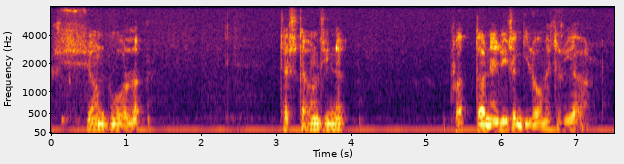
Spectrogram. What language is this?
Finnish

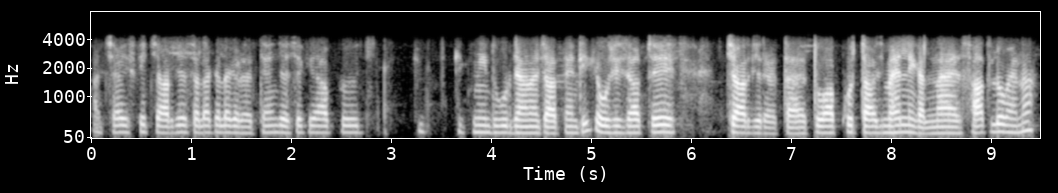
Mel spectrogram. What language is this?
Urdu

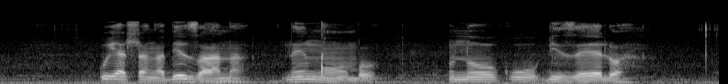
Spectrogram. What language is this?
Xhosa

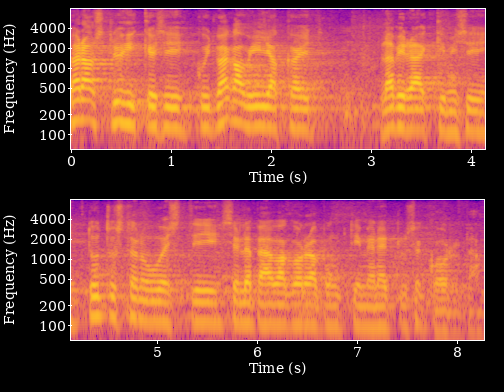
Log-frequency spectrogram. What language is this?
Estonian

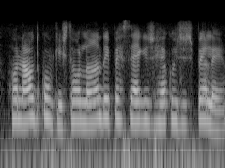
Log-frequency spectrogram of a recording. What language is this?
Portuguese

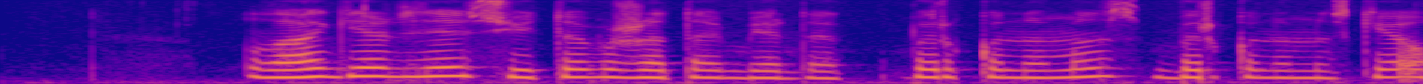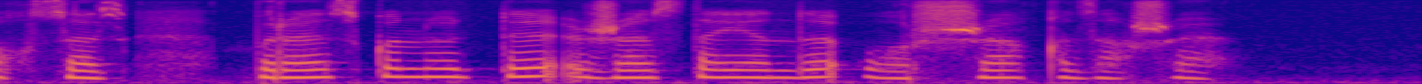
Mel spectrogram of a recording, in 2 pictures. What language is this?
Kazakh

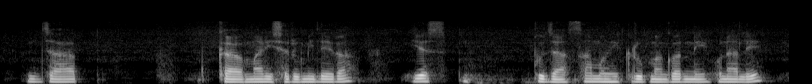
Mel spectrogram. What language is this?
Nepali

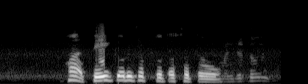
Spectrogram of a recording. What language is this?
Marathi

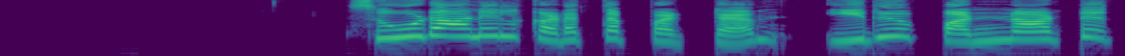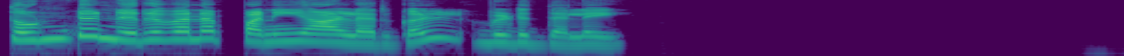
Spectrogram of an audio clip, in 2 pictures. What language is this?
Tamil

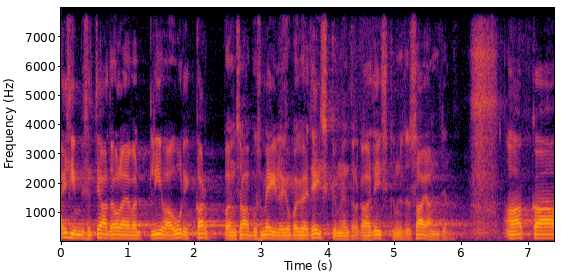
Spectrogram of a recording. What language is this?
Estonian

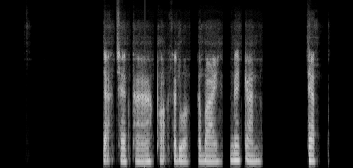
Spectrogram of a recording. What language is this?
Thai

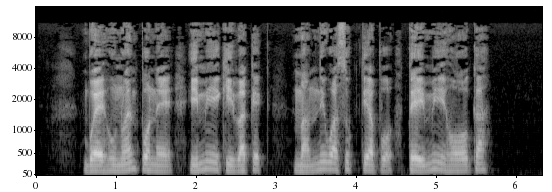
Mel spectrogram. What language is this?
Yaqui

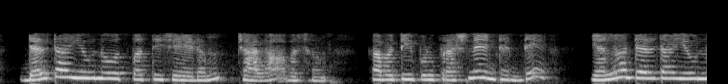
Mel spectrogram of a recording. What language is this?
Telugu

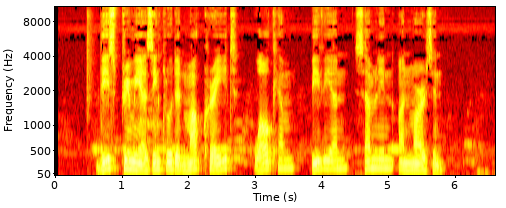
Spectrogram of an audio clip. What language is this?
English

